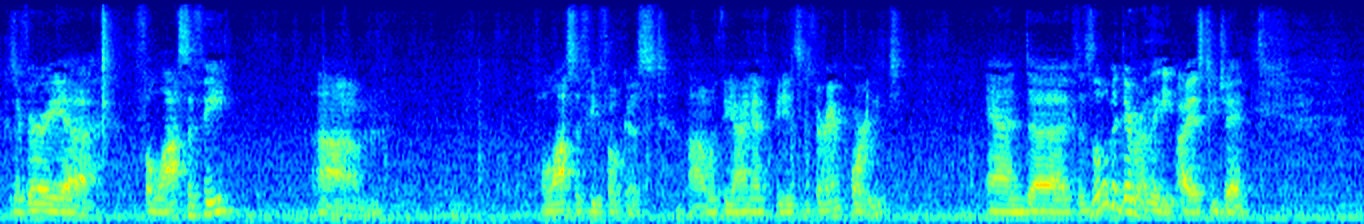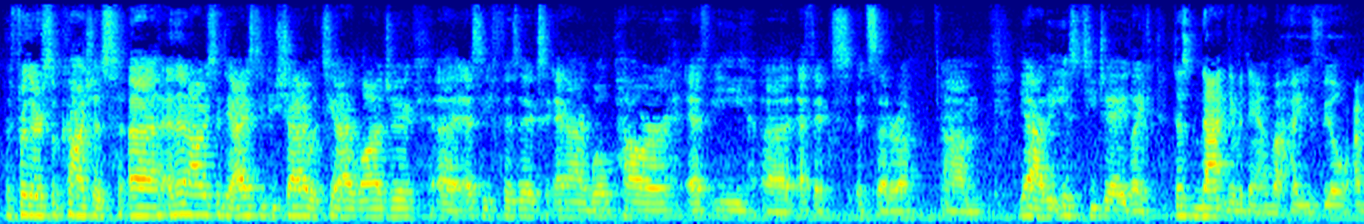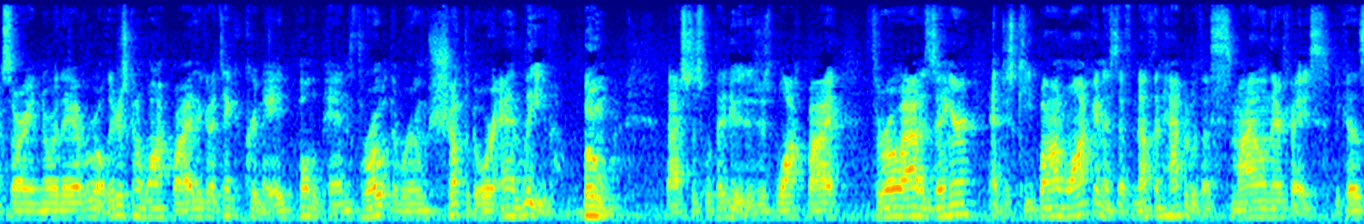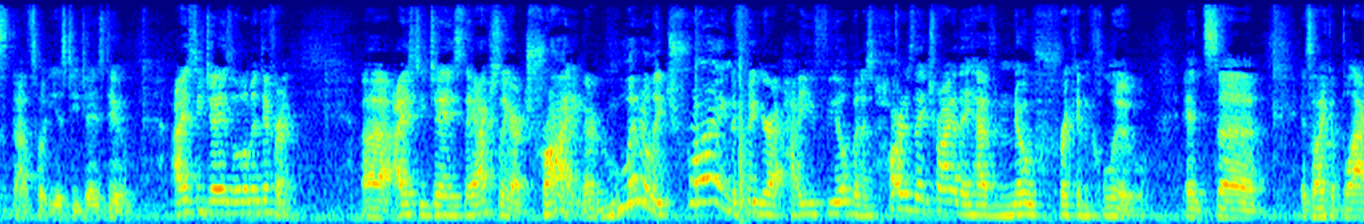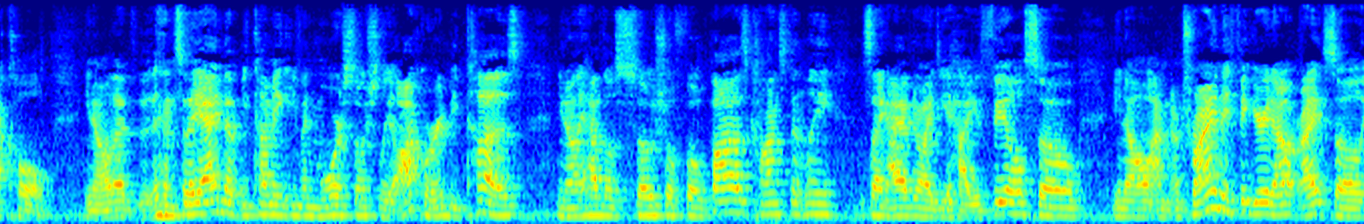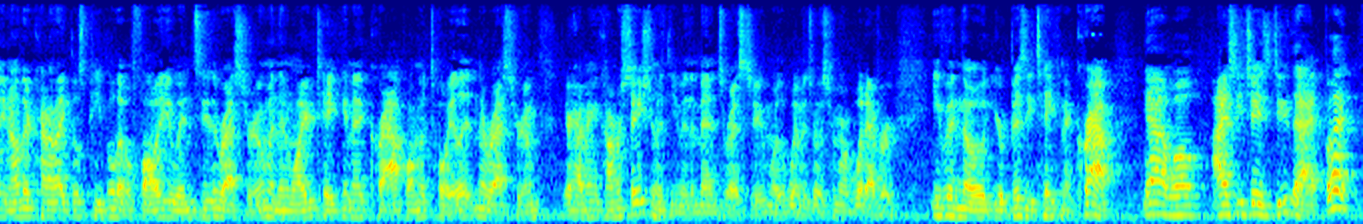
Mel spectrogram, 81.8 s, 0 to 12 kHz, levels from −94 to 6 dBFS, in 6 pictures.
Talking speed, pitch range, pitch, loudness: 195 wpm, 110-145 Hz, 125 Hz, -31 LUFS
